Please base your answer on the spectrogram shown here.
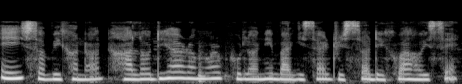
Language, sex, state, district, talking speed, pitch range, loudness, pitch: Assamese, female, Assam, Kamrup Metropolitan, 115 wpm, 235-270 Hz, -14 LUFS, 245 Hz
